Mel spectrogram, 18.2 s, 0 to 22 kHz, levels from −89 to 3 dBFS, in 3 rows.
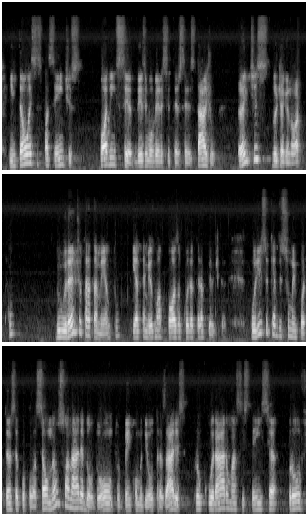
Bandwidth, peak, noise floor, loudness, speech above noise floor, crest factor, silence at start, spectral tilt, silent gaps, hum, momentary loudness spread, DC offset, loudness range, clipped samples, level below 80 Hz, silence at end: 15.5 kHz; 0 dBFS; -58 dBFS; -19 LUFS; 39 dB; 18 dB; 0.15 s; -5.5 dB/octave; none; none; 13 LU; under 0.1%; 3 LU; under 0.1%; -60 dBFS; 0.05 s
